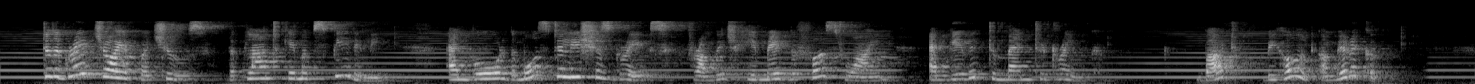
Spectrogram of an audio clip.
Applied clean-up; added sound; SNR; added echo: none; Wind instrument, woodwind instrument; 16 dB; reverberation time 1.0 s.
